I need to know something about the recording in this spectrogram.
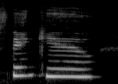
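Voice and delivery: put-on very high-pitched voice of a tiny toddler. Imitating a woman who has just been given a plate of food, in [name]'s toddler voice. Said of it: "she's all in her toddler voice".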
